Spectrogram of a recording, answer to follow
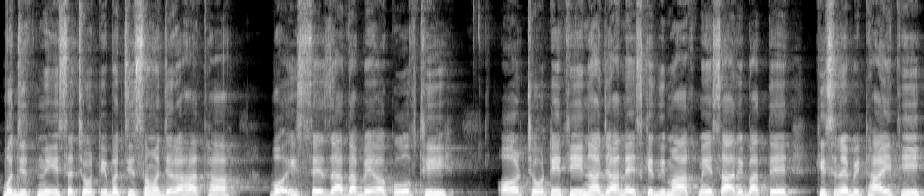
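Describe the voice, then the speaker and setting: A woman narrating an emotional moral story in a steady, even reading voice. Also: a little high.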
